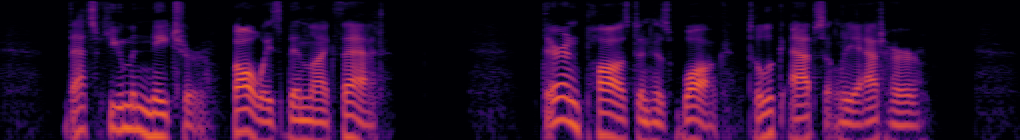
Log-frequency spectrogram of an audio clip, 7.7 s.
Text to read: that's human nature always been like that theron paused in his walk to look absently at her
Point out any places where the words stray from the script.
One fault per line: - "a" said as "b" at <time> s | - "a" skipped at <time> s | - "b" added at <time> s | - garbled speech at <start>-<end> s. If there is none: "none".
none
